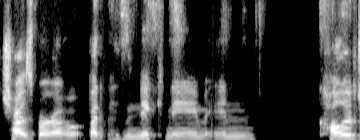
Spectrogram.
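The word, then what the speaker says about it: Chesebro: just to be clear is it cheeseburger or chesborough has anyone ever so according according to the Washington Post and uh airmail it is pronounced chasborough but his nickname in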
